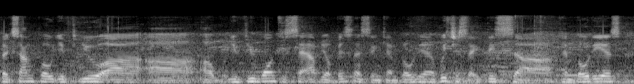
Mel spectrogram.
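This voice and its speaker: A man makes an investment pitch in an interview. He speaks haltingly, pausing on fillers and restarting his phrases. Loud music plays behind him the whole time. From Hong Kong. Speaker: property developer. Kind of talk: interview answers, sales pitch.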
